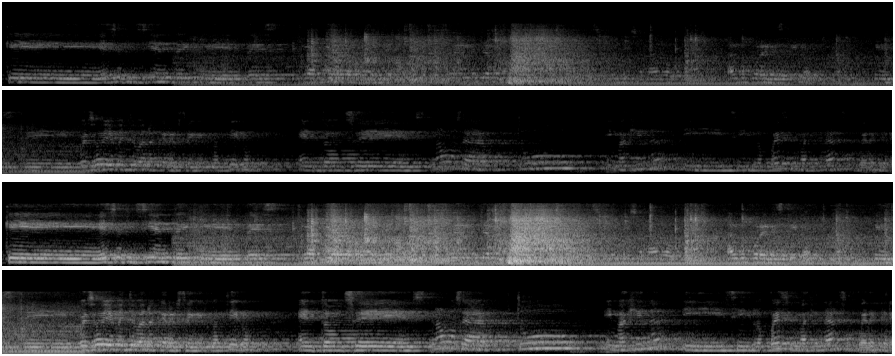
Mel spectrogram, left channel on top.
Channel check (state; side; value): quieter; left; 13.5 dB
